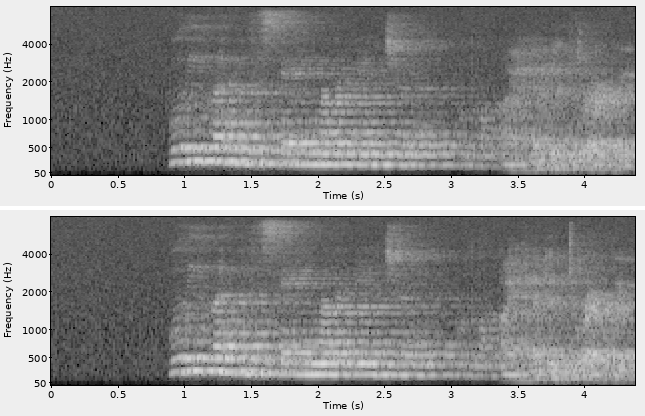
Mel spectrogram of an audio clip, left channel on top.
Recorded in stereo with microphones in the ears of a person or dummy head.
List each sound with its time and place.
0.9 s a woman speaking: centre (ahead or behind), 4.5 m
3.4 s a man speaking: 80° right, 4.5 m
